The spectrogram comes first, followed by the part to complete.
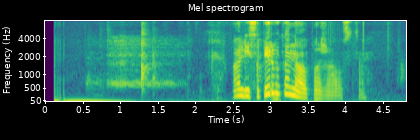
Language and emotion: Russian, neutral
